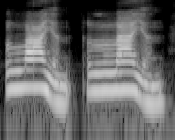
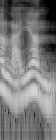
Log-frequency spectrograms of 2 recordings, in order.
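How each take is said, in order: First: "lion" with a lengthened L onset; correct held L. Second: "lion" started abruptly, Korean-style ra-i-eon; mistaken light L. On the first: Teacher corrects the learner's habit, "lion" with held L. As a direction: hold the L before opening into "lion". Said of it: "lion 하는 것이 아니라". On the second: Teacher shows what to avoid, "lion" with unprepared L. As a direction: say "lion" without preparing or holding the L. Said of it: "하는 것이 아니라". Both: Shown as a demonstration.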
